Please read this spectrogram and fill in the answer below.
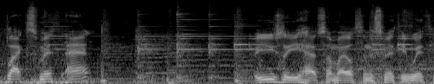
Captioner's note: metal tapping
